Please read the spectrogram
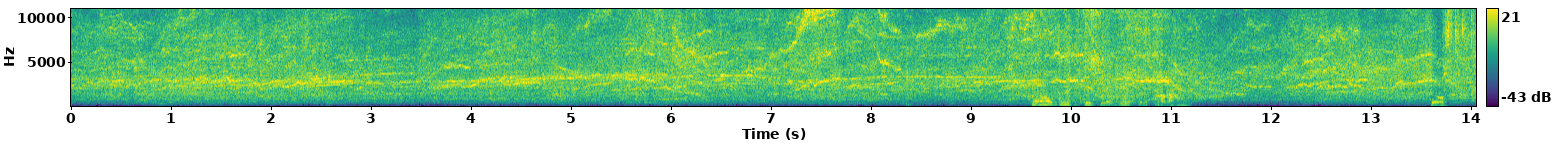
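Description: A pack of 1/8-scale electric on-road GT RC cars racing, their electric motors and drivetrains making high-pitched whines that overlap and rise and fall in pitch as the cars accelerate and brake through the corners.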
